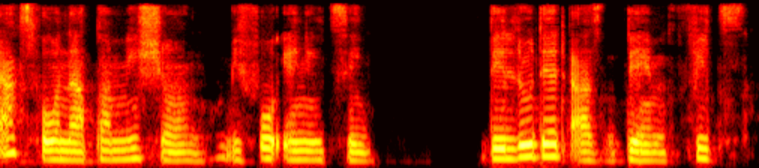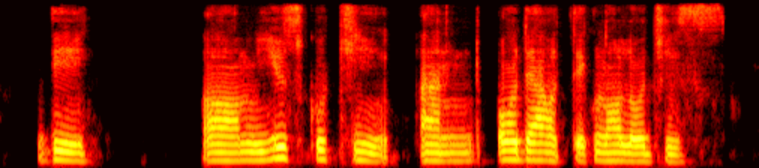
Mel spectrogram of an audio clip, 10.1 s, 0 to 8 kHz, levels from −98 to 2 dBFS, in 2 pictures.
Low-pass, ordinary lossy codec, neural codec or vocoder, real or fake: 7.2 kHz; MP3, 64 kbps; codec, 16 kHz, 4.8 kbps, FACodec; fake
